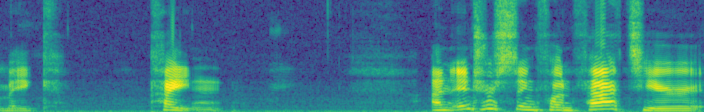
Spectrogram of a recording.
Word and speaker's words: chitin: Another distinction between mushrooms and plants is that mushrooms make their cell walls out of chitin. It's pronounced chitin. – Yes. – It really looks like it should be kitten.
